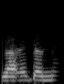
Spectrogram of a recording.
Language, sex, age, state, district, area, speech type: Goan Konkani, female, 60+, Goa, Murmgao, rural, conversation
